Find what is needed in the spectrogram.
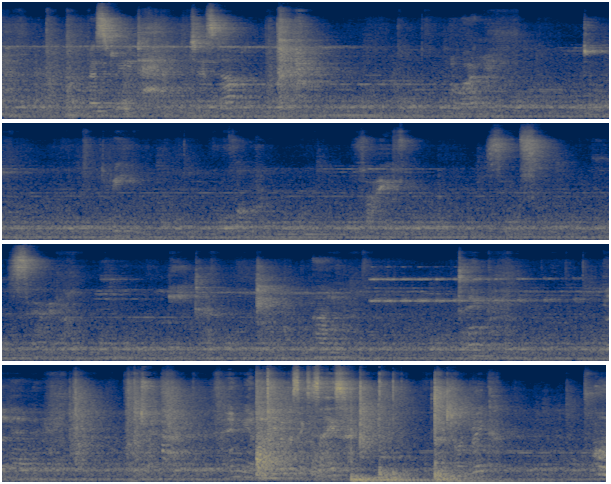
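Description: Heavy dumbbells dropped onto a gym floor at the end of a set of decline dumbbell presses, landing as loud thuds near the end. Before that, a steady room hum with scattered light knocks runs under the set.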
